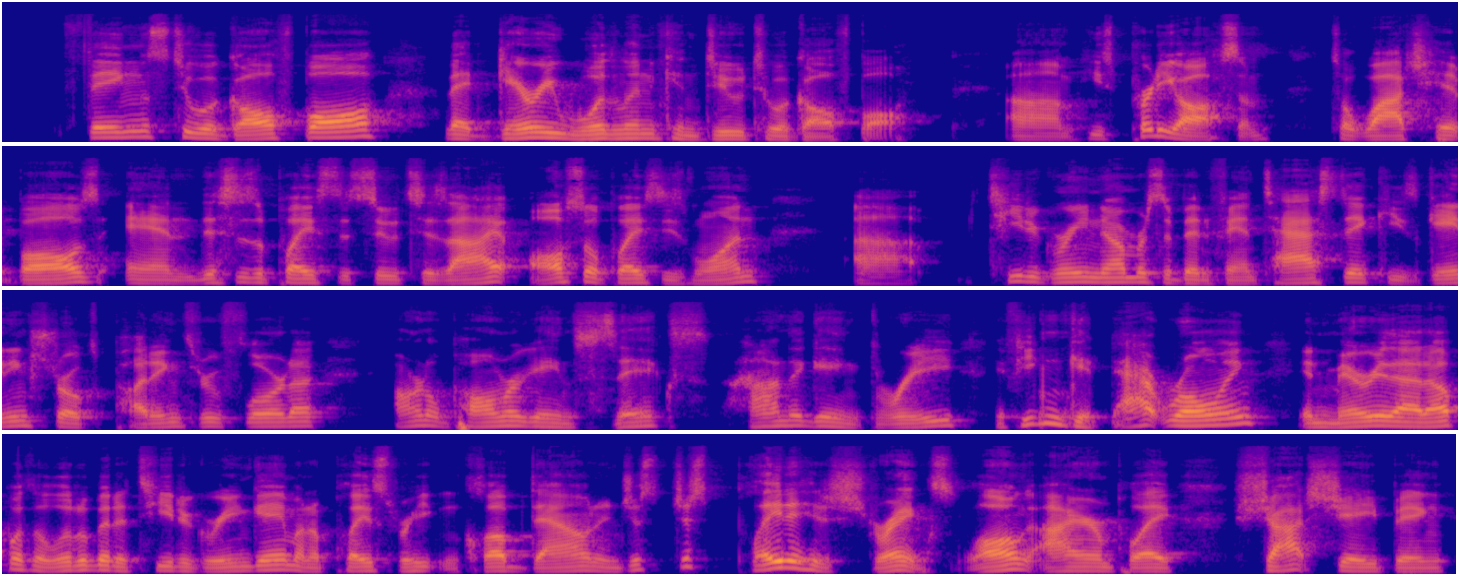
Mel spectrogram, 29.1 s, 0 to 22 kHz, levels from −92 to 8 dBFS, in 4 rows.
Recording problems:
none

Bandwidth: 15 kHz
